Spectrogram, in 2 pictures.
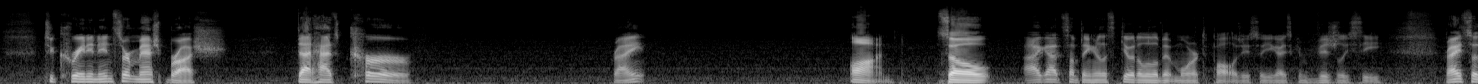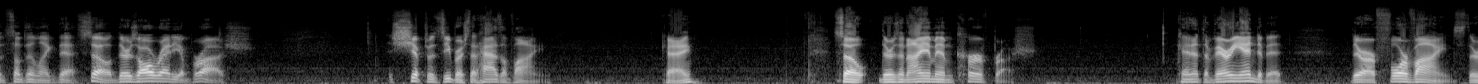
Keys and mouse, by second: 10.7 ctrl+d, 11.9 click, 12.3 right click, 13.1 s, 13.2 click, 13.7 shift+right click, 15.5 ctrl+right click, 16.9 b, 18.4 i, 25.5-28.1 drag.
